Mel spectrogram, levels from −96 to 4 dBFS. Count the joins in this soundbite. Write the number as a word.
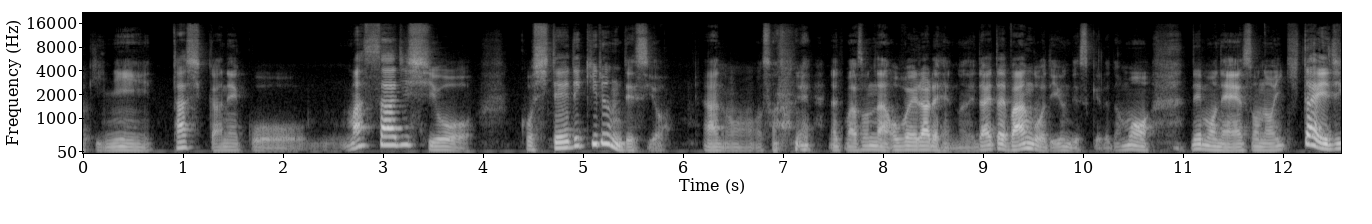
two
